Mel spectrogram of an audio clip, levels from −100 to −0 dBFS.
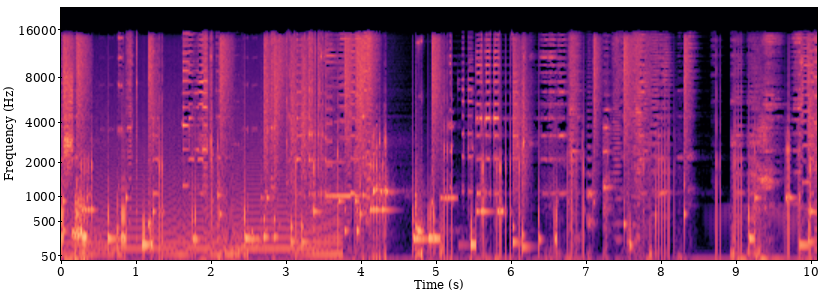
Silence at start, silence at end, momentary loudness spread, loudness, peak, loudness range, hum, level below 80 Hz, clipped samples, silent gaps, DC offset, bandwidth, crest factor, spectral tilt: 0 s; 0 s; 11 LU; -23 LUFS; -4 dBFS; 6 LU; none; -42 dBFS; under 0.1%; none; under 0.1%; 16 kHz; 20 dB; -2.5 dB/octave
